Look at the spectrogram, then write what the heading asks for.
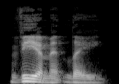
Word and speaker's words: vehemently: That always trips me up. Vehemently. Is that what it is? vehemently. That's what it was. Yeah. It's one of those don't pronounce this letter that we're going to include in there.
